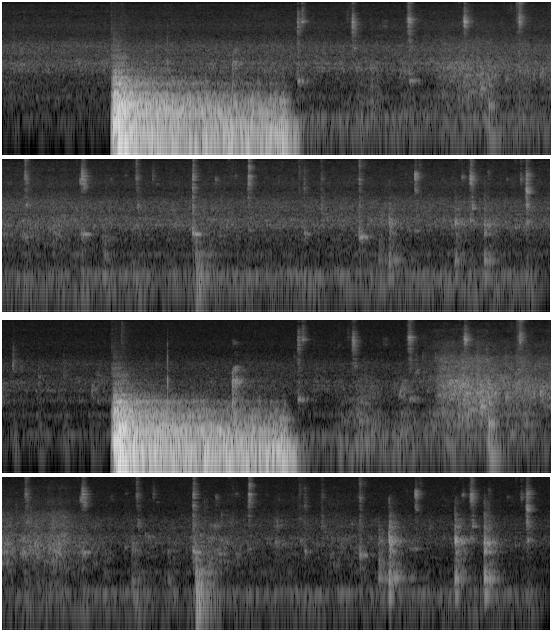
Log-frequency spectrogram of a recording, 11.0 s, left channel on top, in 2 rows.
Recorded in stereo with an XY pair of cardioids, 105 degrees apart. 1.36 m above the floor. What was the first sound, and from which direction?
An explosion, 55° left.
